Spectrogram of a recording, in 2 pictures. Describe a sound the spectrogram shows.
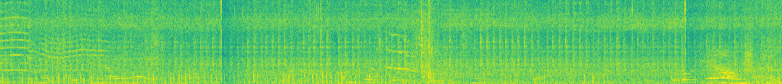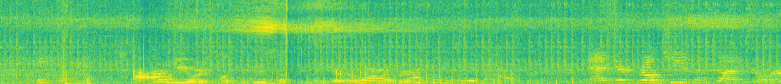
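Small vibrating toy bugs buzz and skitter across a hard floor.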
